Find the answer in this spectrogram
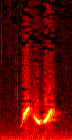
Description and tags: A person whistling like a bird chirp, three quick notes: high, low, slide upward.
